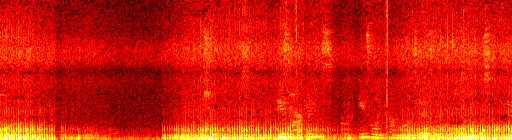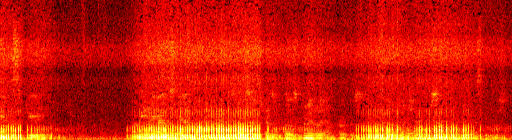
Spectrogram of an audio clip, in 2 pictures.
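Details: Felix, a pet domestic cat, snores while asleep indoors: long, rasping, breathy rumbles of about one and a half to two seconds each, separated by short quiet pauses, five snores in sequence.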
